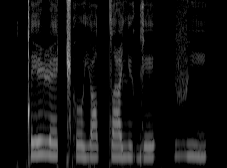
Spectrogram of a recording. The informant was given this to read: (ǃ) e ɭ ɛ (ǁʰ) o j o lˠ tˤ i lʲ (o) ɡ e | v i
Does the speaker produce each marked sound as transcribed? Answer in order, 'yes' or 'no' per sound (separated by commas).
yes, yes, yes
